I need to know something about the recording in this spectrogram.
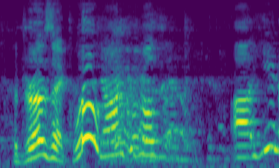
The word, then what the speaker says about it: Bodrozic: It's get butchered all the time. John Don't worry about it. It's a test. Bodrozic. Bodrozic.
